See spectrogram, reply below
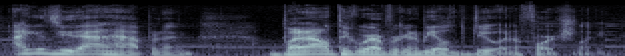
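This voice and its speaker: A man streams a game and comments on it casually as it goes. His delivery rambles and is full of slang and swearing. Quiet game music runs behind his voice. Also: medium pitch, racing.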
